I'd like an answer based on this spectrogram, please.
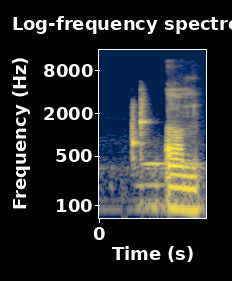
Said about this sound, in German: Entschuldigung, ich weiß nicht, ob man das gerade gehört hat, die Benachrichtigung. Ja, habe ich gehört. Sorry, ich habe es gerade ausgestellt.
